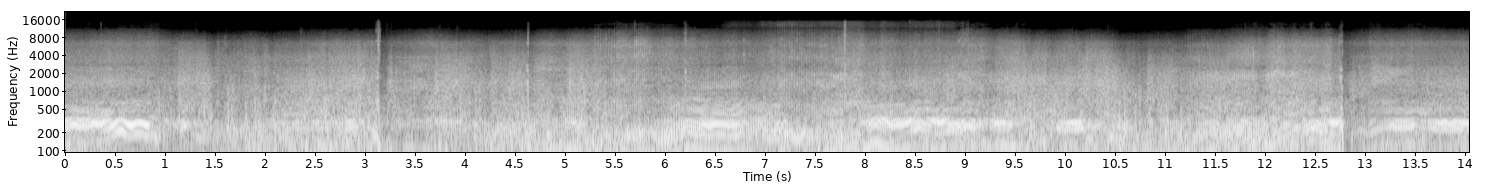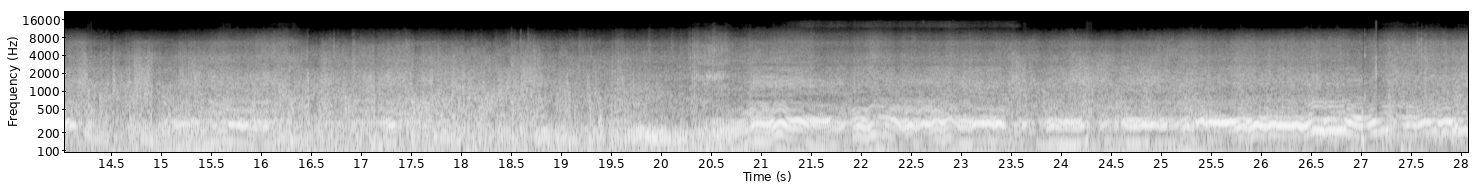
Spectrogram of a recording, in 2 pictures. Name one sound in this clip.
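A dirt bike engine roars close by, revving up and down.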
